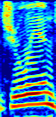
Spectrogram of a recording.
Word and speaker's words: Julian: Yeah, it's Julian, J-U-L-I-A-N, and I'm with Bank of Cardiff.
